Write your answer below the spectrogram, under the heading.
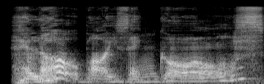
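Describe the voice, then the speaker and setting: A raspy, put-on character voice from a man. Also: very deep, low pitch for a man. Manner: cackling, creepy.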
